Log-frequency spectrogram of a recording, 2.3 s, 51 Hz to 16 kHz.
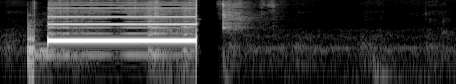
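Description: A loud, steady 1 kHz beep lasting under a second, beginning just after a click and cutting off suddenly. It is the test tone that goes with TV colour bars, used here as an editing transition.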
